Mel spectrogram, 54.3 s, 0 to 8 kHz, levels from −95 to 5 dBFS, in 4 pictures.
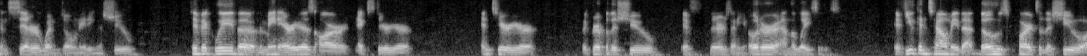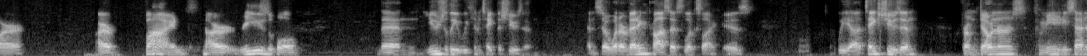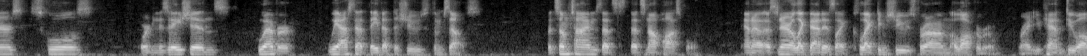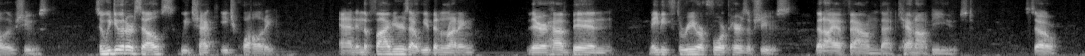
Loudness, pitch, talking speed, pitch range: -19 LUFS, 110 Hz, 155 wpm, 100-125 Hz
